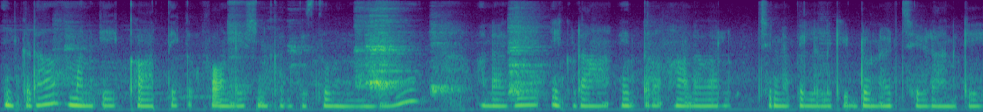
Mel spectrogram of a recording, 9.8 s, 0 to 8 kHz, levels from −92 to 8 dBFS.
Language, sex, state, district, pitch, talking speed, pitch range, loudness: Telugu, female, Andhra Pradesh, Annamaya, 175 Hz, 90 wpm, 170-190 Hz, -23 LUFS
